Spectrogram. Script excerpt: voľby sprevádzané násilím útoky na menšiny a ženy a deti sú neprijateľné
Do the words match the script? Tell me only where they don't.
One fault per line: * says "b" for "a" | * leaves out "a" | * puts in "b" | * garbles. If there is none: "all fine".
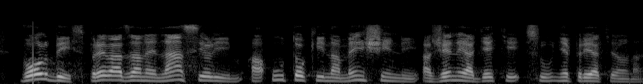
* puts in "a"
